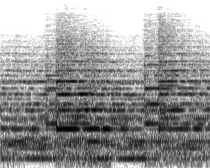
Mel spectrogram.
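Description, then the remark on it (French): Church bells ring out in a rich, overlapping peal, with two strong strikes about a second apart swelling over a sustained, shimmering hum of resonant tones. “puis, sur le soir, au son des cloches, il est hissé au faîte du clocher.”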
